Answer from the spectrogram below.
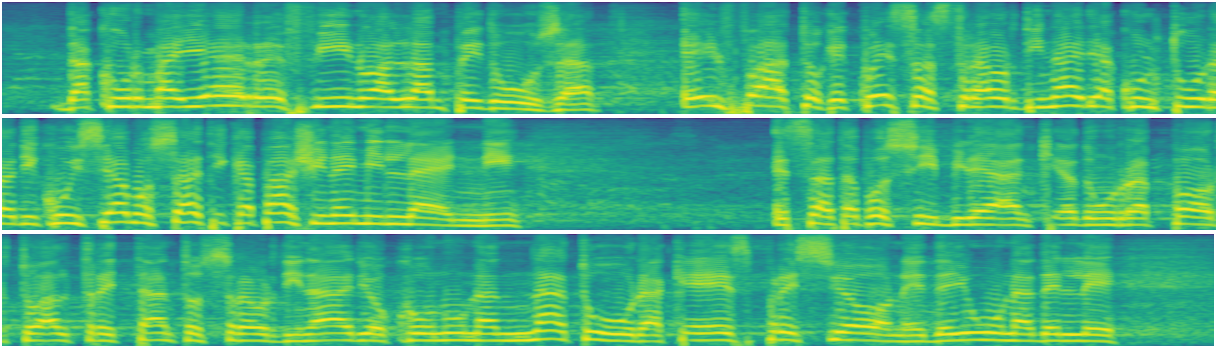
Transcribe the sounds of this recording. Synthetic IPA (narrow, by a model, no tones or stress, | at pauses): d̪akurmajɛrefiːnoalːamped̪uːza | ɛilfat̪ːok̟ekːwest̪ast̪ɾaord̪inaːɾjakult̪uːɾad̪ikujsjaːmost̪aːt̪ikapaːt͡ʃinejmilːɛnːi | ɛst̪aːt̪aposːibileaŋk̟ʰead̪unrapːɔrt̪oalt̪ɾet̪ːant̪ost̪ɾaord̪inaːɾjokonunanat̪uːɾak̟eɛespɾesːjoːned̪eunad̪elːe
